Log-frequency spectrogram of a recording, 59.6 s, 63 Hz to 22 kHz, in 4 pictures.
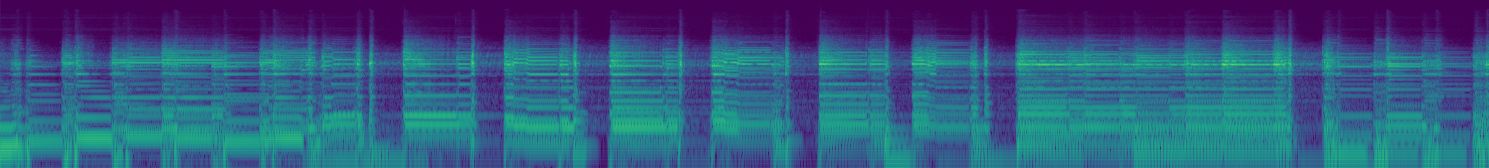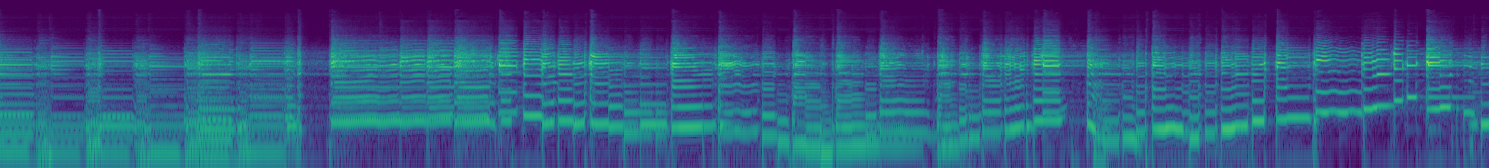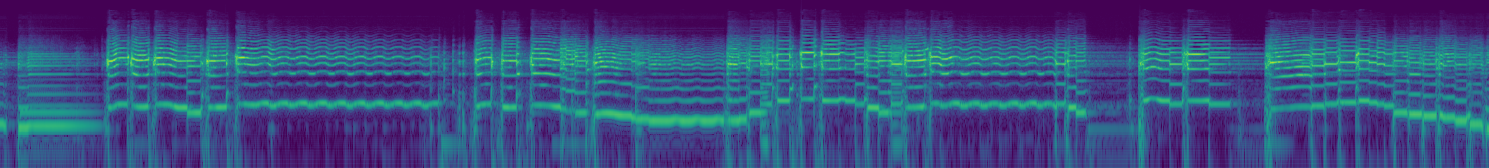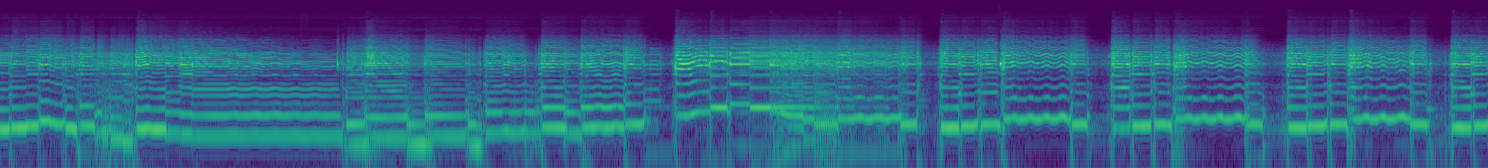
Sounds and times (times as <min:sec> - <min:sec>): Music: 0:00.0 - 0:59.5.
